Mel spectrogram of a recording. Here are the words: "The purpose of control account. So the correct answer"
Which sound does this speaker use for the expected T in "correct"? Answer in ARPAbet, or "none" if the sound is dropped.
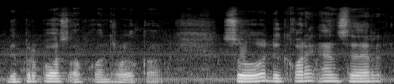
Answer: none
